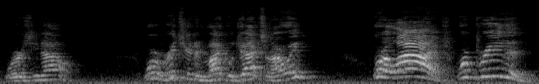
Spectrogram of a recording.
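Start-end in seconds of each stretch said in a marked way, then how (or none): 3.7-5.4 higher, louder burst of joy; excited exclaim. Real, not acted. Speaker to the group, excited proclamation. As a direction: proclaim it like good news.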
